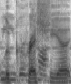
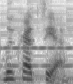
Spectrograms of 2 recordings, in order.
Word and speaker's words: Lucrecia: sorry lucrecia we um is it lucrecia am am I really pronouncing it that badly it's Lucretia jeez I just said lucrecia my entire life how much you guys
